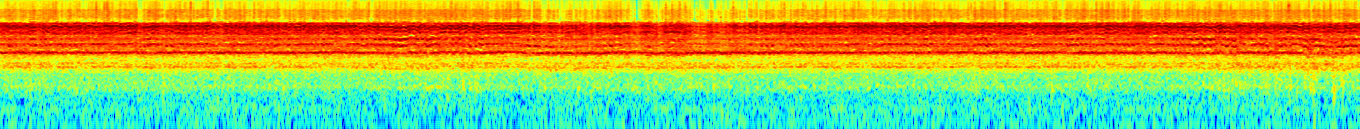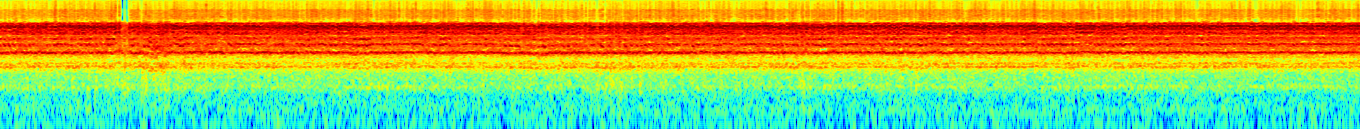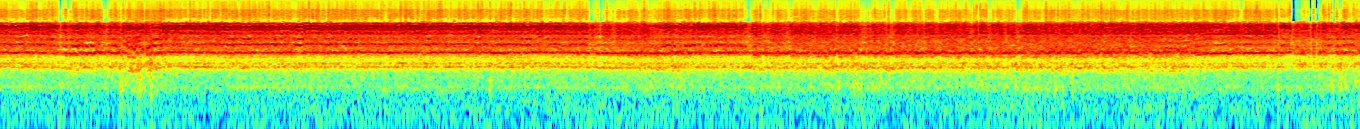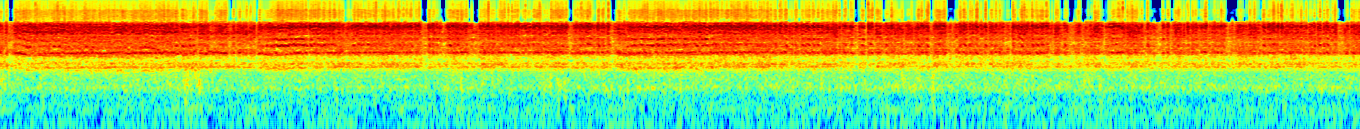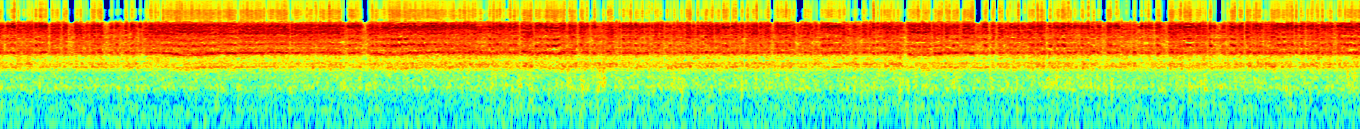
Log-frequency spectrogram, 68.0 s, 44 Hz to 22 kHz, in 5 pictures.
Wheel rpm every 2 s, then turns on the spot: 230, 230, 220, 220, 230, 230, 230, 230, 230, 230, 230, 240, 230, 240, 230, 230, 230, 220, 210, 220, 230, 220, 230, 230, 240, 230, 230, 230, 230, 230, 230, 230, 230, 230.
none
